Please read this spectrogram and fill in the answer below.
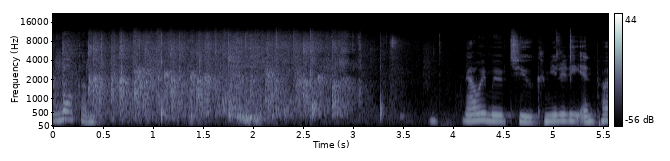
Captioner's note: audience applauding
